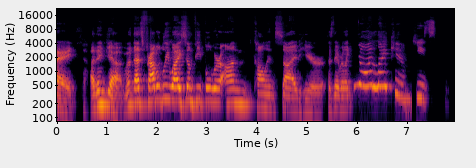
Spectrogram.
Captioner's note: falsetto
